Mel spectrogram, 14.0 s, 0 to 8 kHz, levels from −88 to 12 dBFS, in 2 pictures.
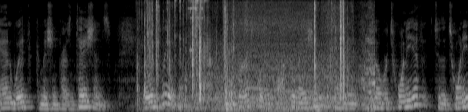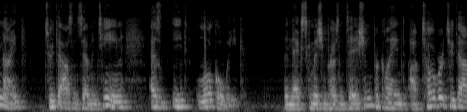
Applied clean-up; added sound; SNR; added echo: none; Car; -2 dB; reverberation time 0.4 s.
